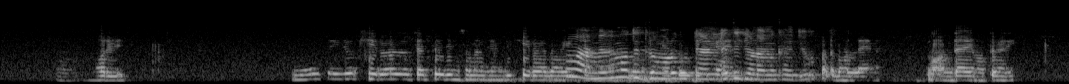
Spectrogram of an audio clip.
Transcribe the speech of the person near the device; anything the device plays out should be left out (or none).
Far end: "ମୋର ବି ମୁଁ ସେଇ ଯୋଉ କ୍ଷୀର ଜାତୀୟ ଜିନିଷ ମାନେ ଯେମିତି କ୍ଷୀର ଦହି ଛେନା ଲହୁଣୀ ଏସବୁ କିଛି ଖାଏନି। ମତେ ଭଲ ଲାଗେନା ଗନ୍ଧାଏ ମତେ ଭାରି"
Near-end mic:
ହଁ ଆମେ ବି ମୋ ଦିଦି ର ମୋର ଗୋଟେ ଆଣିଲେ ଦି ଜଣ ଆମେ ଖାଇଦଉ।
